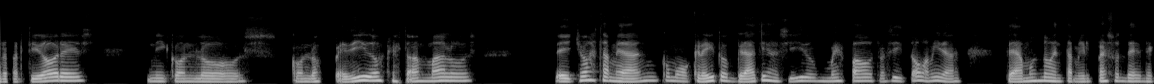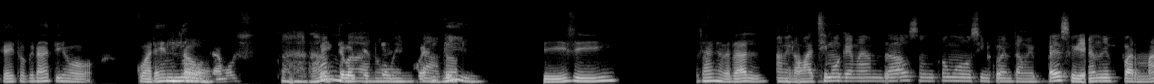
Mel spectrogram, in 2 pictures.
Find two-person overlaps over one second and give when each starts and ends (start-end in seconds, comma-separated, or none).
14.7-16.2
